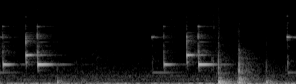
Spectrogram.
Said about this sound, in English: Dang! Well, your alarm is mad. Yeah. Your alarm don't like the police.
